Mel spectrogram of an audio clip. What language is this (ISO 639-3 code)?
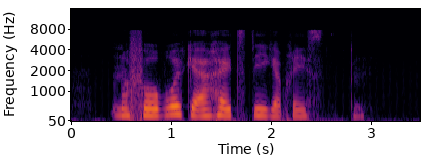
nor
